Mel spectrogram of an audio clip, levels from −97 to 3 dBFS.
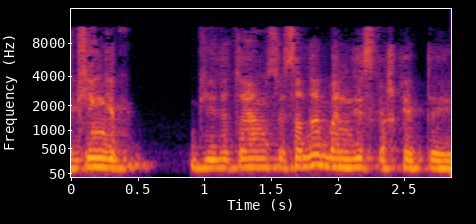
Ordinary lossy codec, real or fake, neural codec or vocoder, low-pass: MP3, 48 kbps; fake; vocoder, 44.1 kHz, 128 mel bands every 512 samples, BigVGAN v2; 14.4 kHz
